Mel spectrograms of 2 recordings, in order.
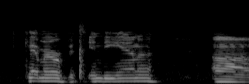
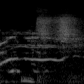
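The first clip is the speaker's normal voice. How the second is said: laugh; 6 dB quieter than usual. Real, not acted. Laughing after hanging up.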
